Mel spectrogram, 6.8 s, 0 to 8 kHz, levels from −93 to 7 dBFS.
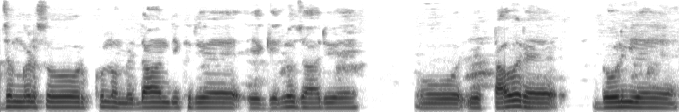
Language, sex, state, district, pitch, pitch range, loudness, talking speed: Rajasthani, male, Rajasthan, Churu, 130 Hz, 125-140 Hz, -16 LUFS, 170 wpm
